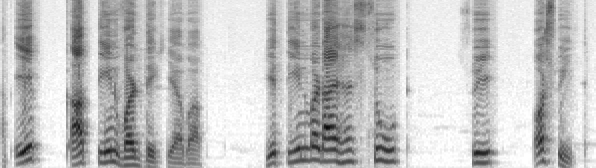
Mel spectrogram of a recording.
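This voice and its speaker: A man's voice: high voice, wildly swooping pitch, a little slow, mellow. A man teaching children English words, patiently spelling them out letter by letter in Hindi. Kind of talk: explaining word meanings to children.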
